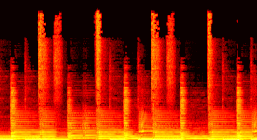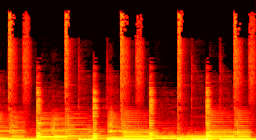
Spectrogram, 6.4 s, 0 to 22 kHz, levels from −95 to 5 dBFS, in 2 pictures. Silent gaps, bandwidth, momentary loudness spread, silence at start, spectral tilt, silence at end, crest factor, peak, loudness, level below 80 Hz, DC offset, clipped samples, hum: none; over 20 kHz; 5 LU; 0 s; -6.5 dB/octave; 0 s; 16 dB; 0 dBFS; -19 LUFS; -28 dBFS; 0.3%; under 0.1%; none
